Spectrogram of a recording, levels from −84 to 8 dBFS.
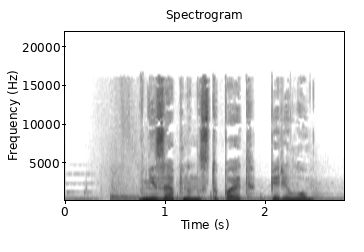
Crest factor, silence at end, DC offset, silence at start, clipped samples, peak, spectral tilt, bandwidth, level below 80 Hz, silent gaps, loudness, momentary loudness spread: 14 dB; 0 s; under 0.1%; 0 s; under 0.1%; -2 dBFS; -5.5 dB/octave; 16.5 kHz; -32 dBFS; none; -16 LUFS; 16 LU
